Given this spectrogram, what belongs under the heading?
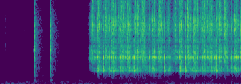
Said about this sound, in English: So there's a little bit of an attention grabber and then something metaphorical so you can really tell what it is. Right, the sound of the pill bottle kind of cues medication in your head.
